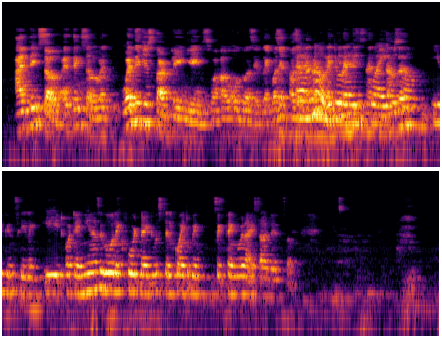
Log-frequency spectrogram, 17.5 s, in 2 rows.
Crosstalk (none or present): present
